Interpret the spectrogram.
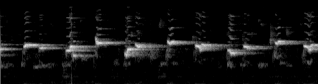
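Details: Sooty-headed bulbul in breeding condition, singing an energetic non-stop 'ropel' song: quick bubbly whistled notes, rising and falling, about three per second, with no background noise.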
